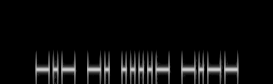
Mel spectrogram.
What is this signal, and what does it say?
Morse code, heard as a keyed tone, about 28 wpm, 700 Hz. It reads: KN4Y
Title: Call Signs Repeated 3x - 28wpm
